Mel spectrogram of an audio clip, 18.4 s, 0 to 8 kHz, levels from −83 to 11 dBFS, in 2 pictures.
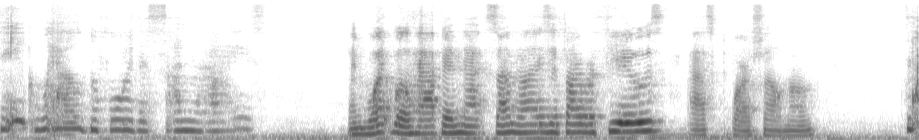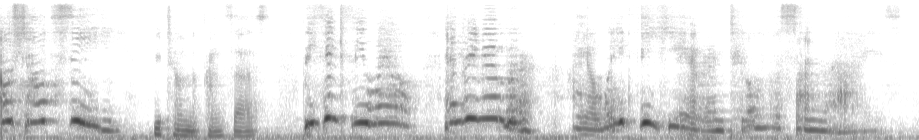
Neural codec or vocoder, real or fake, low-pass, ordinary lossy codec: codec, 32 kHz, 1.9 kbps, SNAC; fake; 7.2 kHz; AAC, 48 kbps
